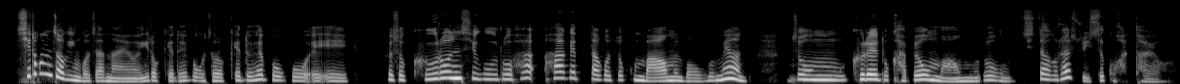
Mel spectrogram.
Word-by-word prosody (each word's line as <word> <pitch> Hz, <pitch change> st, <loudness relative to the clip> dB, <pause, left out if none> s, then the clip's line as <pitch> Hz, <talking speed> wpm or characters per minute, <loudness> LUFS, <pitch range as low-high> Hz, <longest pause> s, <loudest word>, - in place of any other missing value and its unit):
실험적인 375 Hz, -, +3 dB
거잖아요. 150 Hz, -3 st, -2 dB
이렇게도 170 Hz, 0 st, -4 dB
해 -, -, -1 dB
보고 175 Hz, -3 st, -6 dB
저렇게도 175 Hz, +3 st, -4 dB
해 225 Hz, -, +2 dB
보고 180 Hz, -5 st, -5 dB
예예 155 Hz, 0 st, -5 dB, 0.4 s
그래서 215 Hz, -3 st, -2 dB
그런 285 Hz, +4 st, +6 dB
식으로 240 Hz, -4 st, -3 dB
하 285 Hz, +4 st, -3 dB
하겠다고 255 Hz, -6 st, -2 dB
쪼끔 200 Hz, -1 st, -2 dB
마음을 165 Hz, +3 st, +1 dB
먹으면 180 Hz, -, +3 dB, 0.5 s
좀 210 Hz, -3 st, +3 dB
그래도 230 Hz, -4 st, +4 dB
가벼운 200 Hz, +3 st, +2 dB
마음으로 150 Hz, +3 st, -4 dB
시작을 235 Hz, -3 st, -5 dB
할 310 Hz, +3 st, +2 dB
수 165 Hz, -, -12 dB
있을 155 Hz, +6 st, -6 dB
것 -, -, -18 dB
같아요. 125 Hz, -2 st, -16 dB
195 Hz, 340 characters per minute, -21 LUFS, 160-235 Hz, 0.5 s, 그런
